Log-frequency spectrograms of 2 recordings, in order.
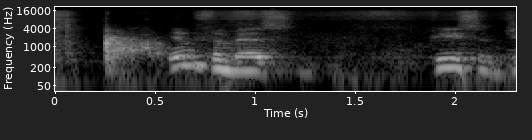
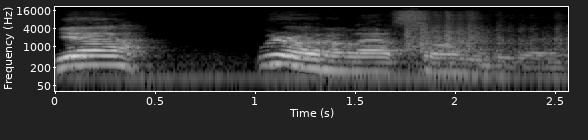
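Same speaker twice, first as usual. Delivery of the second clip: deadpan, dead straight, pitch dropped low; 5 semitones lower than usual. Telling a story, speaker acts out a friend's reply, retelling a friend's deadpan. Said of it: "my friend goes deadpan to his face".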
